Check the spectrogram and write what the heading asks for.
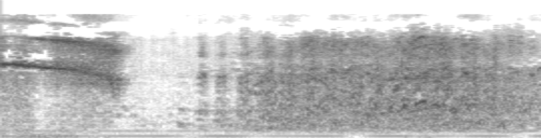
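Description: A professional radio screamer lets out a loud, shrill scream lasting about a second, its pitch sliding downward, followed by a brief pause and then sustained audience laughter and clamor.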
